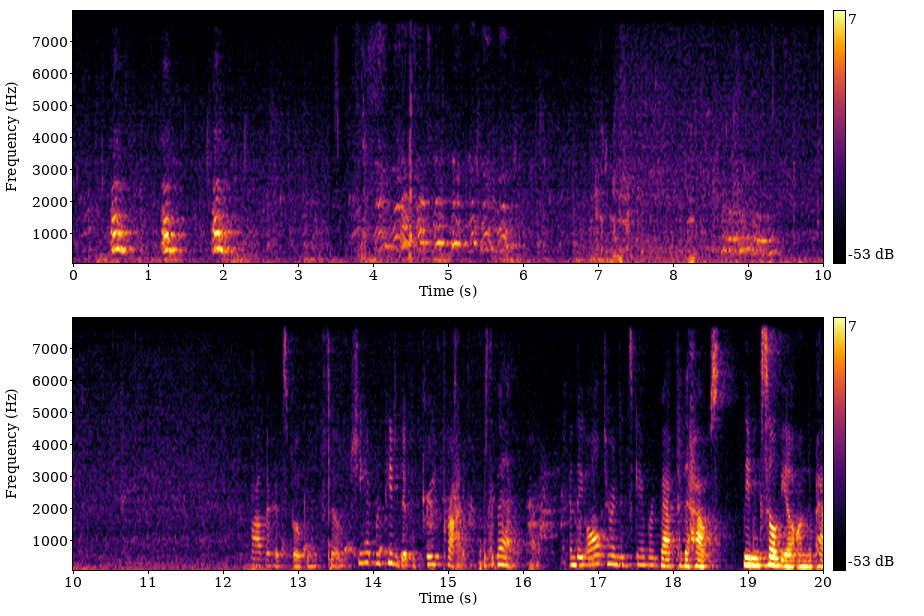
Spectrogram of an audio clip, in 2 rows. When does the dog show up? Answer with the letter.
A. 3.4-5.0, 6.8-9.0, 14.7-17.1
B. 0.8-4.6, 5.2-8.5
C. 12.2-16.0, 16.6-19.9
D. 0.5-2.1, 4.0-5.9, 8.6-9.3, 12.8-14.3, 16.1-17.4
D.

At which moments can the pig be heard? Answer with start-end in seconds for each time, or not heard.
3.4-5.0, 6.8-9.0, 14.7-17.1.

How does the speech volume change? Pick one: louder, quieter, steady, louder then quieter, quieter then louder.
louder.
